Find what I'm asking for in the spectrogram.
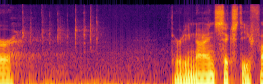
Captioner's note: keyboard clicking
